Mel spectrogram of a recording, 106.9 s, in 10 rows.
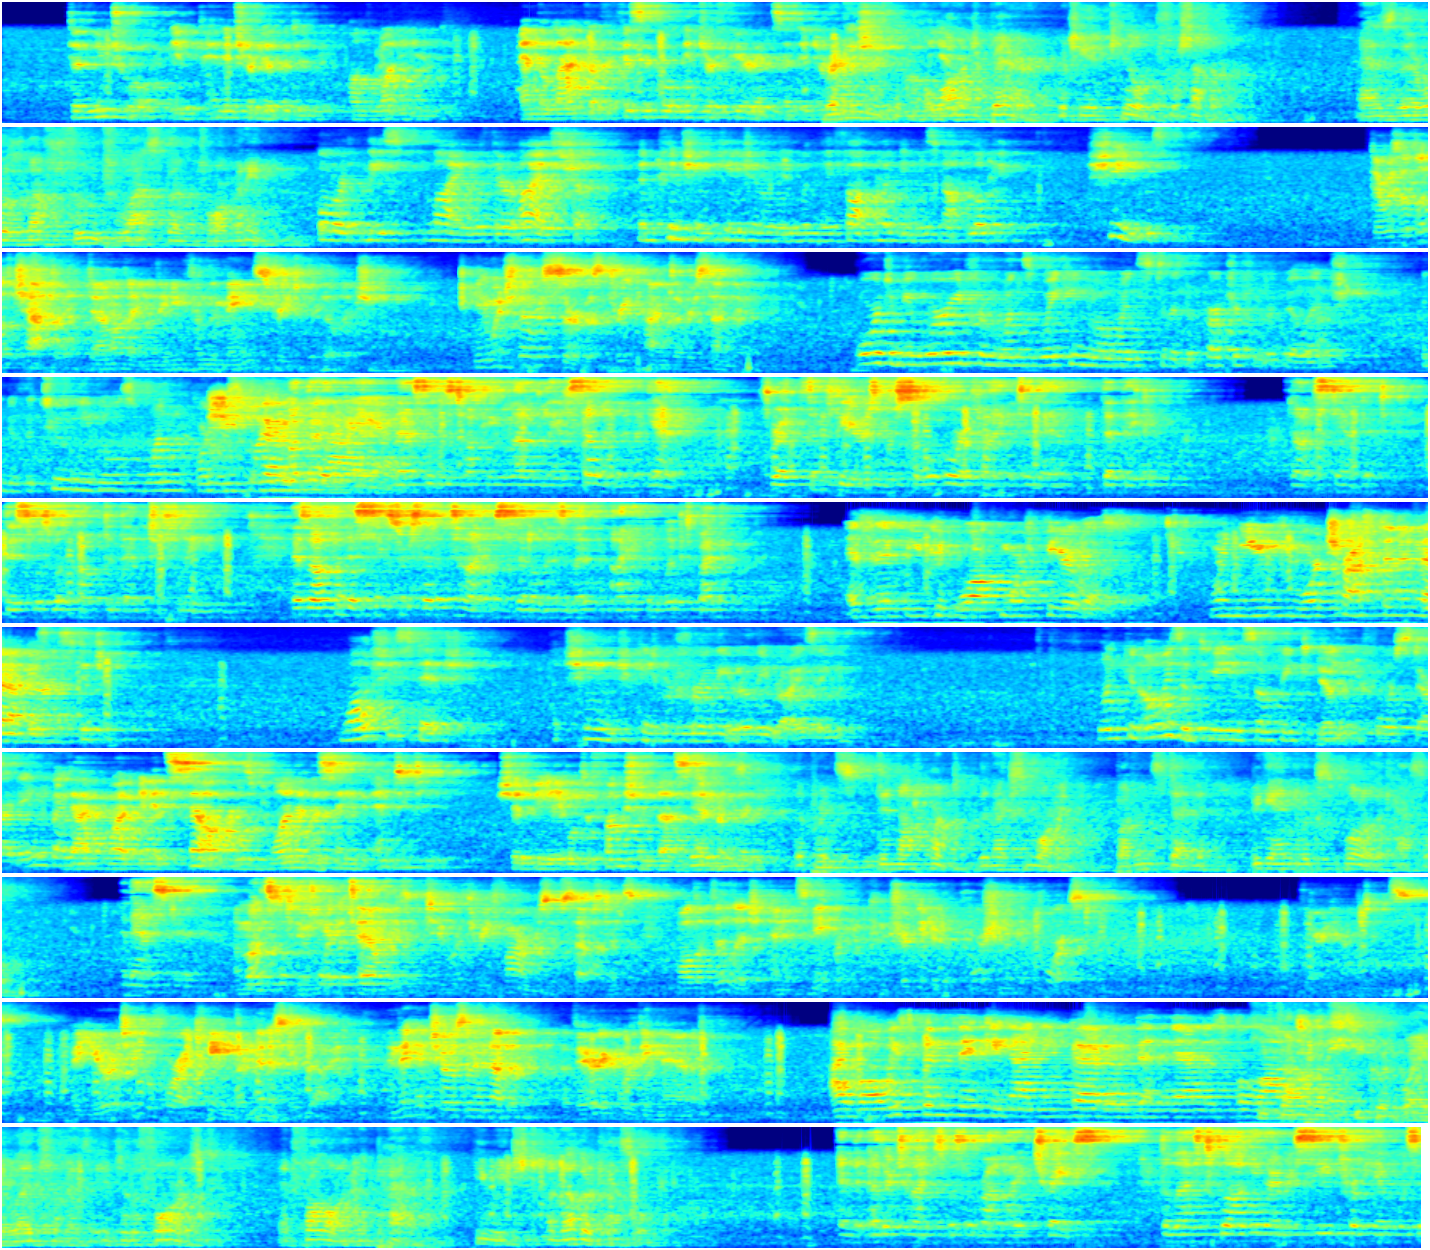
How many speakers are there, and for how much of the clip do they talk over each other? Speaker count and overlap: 7, about 8%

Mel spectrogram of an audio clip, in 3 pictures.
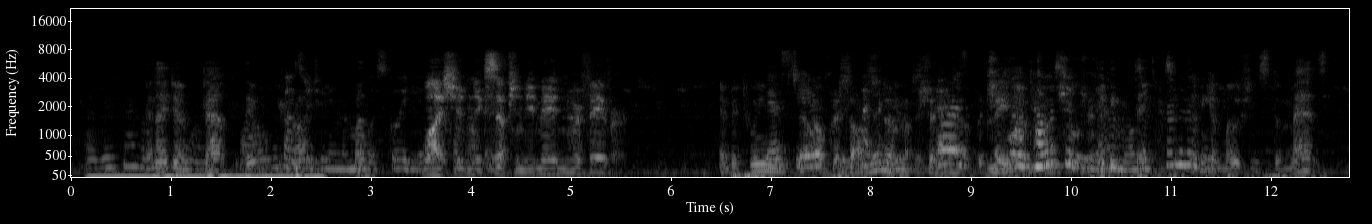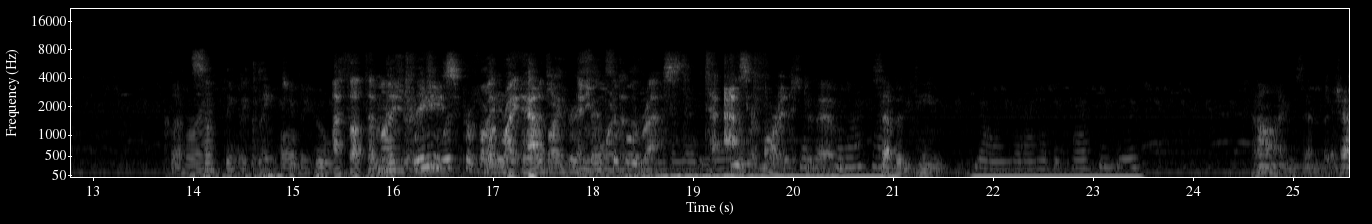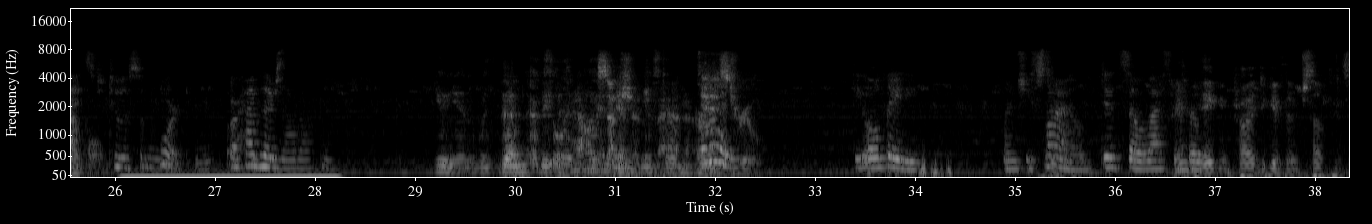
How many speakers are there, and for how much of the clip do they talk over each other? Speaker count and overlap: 9, about 57%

